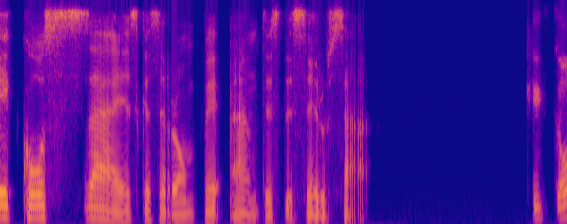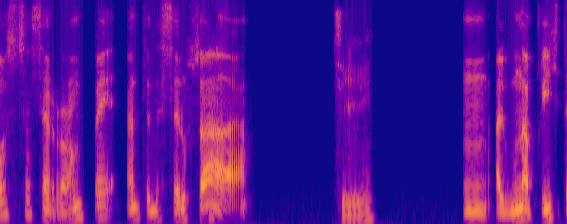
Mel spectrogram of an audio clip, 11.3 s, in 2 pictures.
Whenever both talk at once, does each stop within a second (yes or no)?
yes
